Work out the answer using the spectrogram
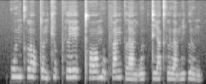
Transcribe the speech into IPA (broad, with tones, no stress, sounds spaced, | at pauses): k w ɯ˧ ŋ kʰ l ɔ˥˩ ʔ t o˨˩ n t͡ɕ u˥˩ ʔ pʰ l eː˥˩ t̚ pʰ ɔː˦˥ m u˨˩ ʔ f a˥˩ ŋ k l a˨˩ ŋ w ɯ˦˥ k̚ t i˧ a̯ kʰ l ɯ˨˩ a̯ m i˦˥ t̚ l ɯ˨˩ ŋ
